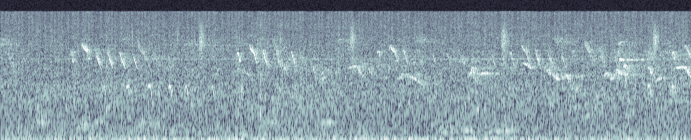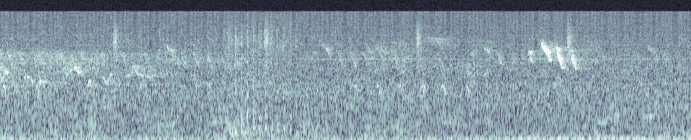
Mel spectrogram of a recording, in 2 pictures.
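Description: Faint bird chirps and short descending calls, many of them all through, louder near the end, over a steady hiss.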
